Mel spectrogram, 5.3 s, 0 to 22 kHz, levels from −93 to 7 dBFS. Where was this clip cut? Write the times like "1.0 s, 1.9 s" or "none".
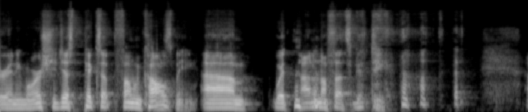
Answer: none

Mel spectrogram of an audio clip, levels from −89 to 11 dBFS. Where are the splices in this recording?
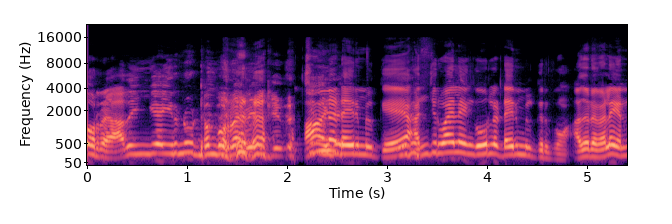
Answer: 2.1 s

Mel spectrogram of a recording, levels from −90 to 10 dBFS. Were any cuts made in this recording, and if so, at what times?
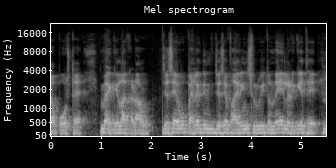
2.1 s

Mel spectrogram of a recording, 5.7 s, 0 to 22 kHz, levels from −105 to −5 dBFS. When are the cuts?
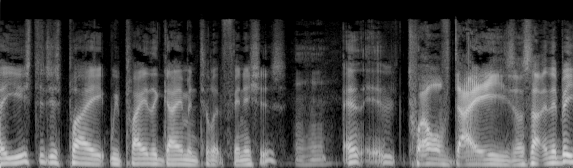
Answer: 4.4 s

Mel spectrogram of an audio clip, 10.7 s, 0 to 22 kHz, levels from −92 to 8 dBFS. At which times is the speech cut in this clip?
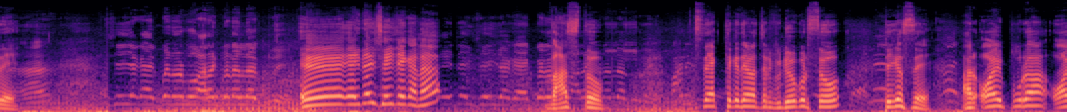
1.1 s, 7.0 s

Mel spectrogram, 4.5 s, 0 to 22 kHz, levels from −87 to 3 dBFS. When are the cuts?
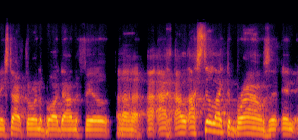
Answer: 1.7 s

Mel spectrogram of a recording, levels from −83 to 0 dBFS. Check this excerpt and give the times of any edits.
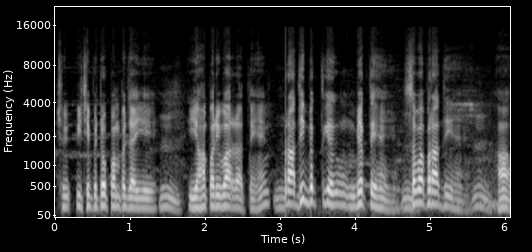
3.0 s

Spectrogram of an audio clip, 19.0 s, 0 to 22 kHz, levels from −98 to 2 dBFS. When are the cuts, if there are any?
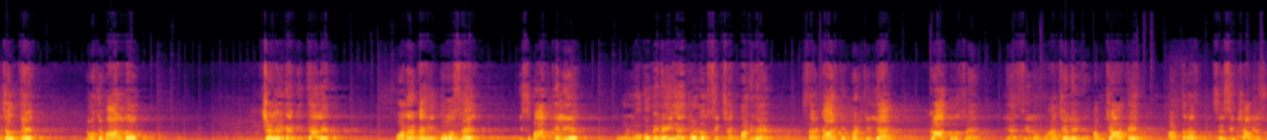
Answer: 16.3 s

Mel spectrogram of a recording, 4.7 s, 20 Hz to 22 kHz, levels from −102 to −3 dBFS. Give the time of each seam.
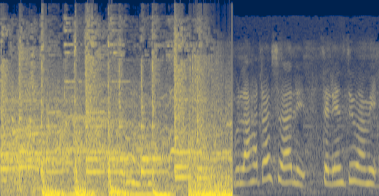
2.9 s

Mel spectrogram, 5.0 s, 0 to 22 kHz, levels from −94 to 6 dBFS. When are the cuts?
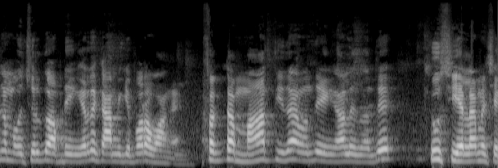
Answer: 2.0 s

